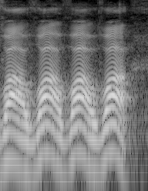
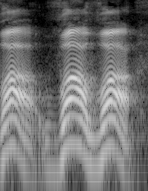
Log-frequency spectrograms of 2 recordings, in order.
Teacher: अब जब व बोलोगे तो इसमें देखो दांत भी लग रहा है, दंत लग रहा है। दंत व और ऊंठ भी लग रहा है। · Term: दंत्योष्ठ व्यंजन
